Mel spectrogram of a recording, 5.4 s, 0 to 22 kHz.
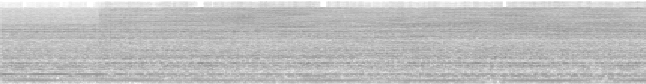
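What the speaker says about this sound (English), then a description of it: "it is so easy to sharpen because of how thick it is at the bolster" Blade of a knife being sharpened at a 20-degree angle, thick at the bolster, giving a steady, continuous grinding hiss that runs unbroken for several seconds at moderate level with no talking.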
